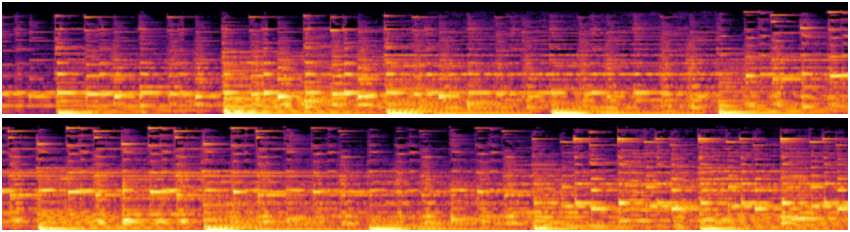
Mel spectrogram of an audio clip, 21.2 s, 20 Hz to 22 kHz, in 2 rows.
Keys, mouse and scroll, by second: 2.4 space, 5.7 Return, 8.2 8, 8.8 Return, 10.1 click, 12.1 typing, 12.9 Return, 14.6 click, 16.8 right click, 17.5 click, 20.7 j.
